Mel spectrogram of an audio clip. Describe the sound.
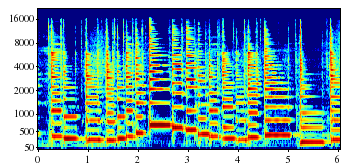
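A guitar phrase played high up the neck in tenth position, fretted with the fourth finger: a flowing melodic line of many clear plucked notes with bends and slides, ringing alone with no talk.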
